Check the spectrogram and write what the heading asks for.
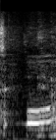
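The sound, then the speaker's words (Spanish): Glasses clink together in a toast to health, one bright knock followed by a short ringing tone that fades within a moment. “Por salud, salud, todo le salió bien sí.”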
